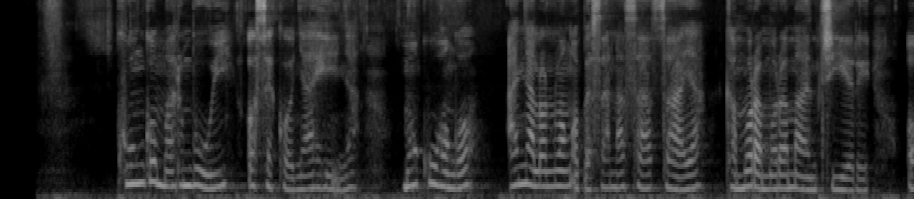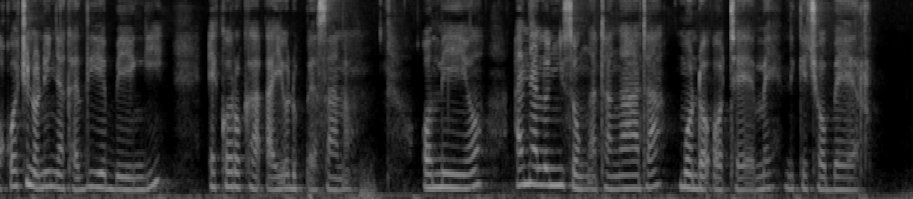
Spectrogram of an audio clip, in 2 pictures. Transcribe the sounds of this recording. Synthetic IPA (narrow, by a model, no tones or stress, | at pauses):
kʰuŋɡomarmbuiɔsɛkɔɲahɪɲamɔkwɔŋɡɔaɲalɔnwaŋɔ̰pɛsanasasaja | kamɔɾamɔɾamantieɾeɔkɔt͡ʃɪnɔnɪɲakad̪ɪebeŋɡiɛkɔɾɔkaʔajodpɛsanɔ | ɔmɪjɔaɲalɔɲisoŋataŋatamɔndɔʔɔtʰɛmɛnɪket͡ʃɔbɛr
